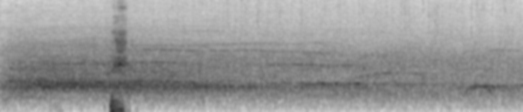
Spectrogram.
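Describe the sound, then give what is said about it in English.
A crowd applauds and cheers steadily for several seconds, a dense wash of clapping with whoops and shouts mixed in, staying loud throughout with one brief sharp burst near the start. “Because like you know, during these things, you want to keep going, but he just sits there and basks in the applause, the cheering.”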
